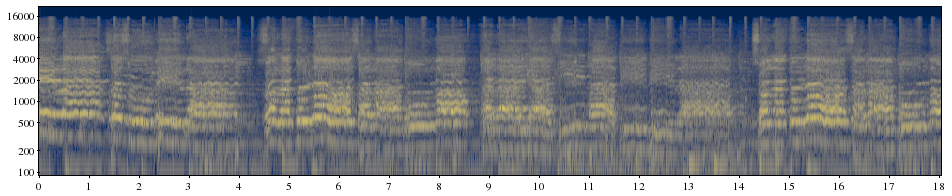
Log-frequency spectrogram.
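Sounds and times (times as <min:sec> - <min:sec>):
band accompaniment: 0:00.0 - 0:18.0
percussion hits: 0:00.0 - 0:18.0
voices singing devotional song: 0:00.0 - 0:18.0.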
